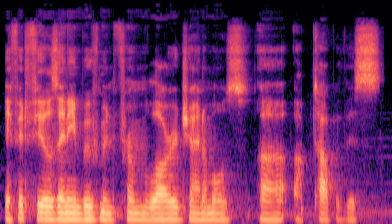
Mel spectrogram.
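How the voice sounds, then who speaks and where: A man playing a tabletop game, chatting casually and haltingly, often circling back on his phrases. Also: fairly low pitch, completely flat delivery, warm tone, soft background music.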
